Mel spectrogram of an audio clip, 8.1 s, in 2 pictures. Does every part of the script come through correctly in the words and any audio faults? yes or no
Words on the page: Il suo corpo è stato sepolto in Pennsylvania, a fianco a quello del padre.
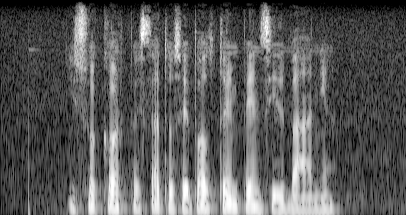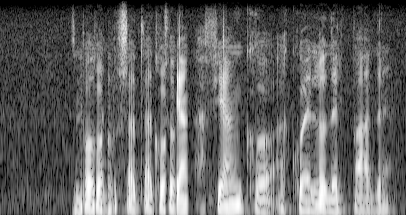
no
